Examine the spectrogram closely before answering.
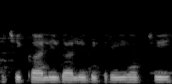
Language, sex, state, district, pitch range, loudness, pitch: Hindi, male, Uttar Pradesh, Budaun, 110-115 Hz, -28 LUFS, 110 Hz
